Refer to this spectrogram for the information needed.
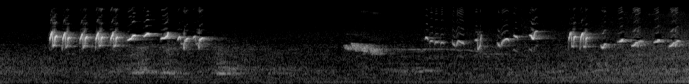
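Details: Black-crested bulbul calling loudly: a rapid run of bright chirping notes, then a lower slurred whistle after a pause, followed by further quick, bouncing, warbled phrases.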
